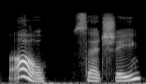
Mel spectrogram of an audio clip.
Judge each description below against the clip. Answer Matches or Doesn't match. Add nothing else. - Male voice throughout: Doesn't match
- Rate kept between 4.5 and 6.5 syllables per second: Doesn't match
